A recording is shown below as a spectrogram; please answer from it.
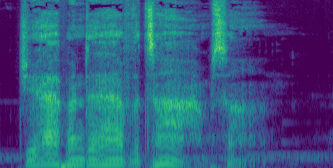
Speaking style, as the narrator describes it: he asked in a smooth voice

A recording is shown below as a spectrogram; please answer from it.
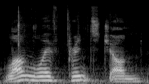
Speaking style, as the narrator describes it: cried Tuck

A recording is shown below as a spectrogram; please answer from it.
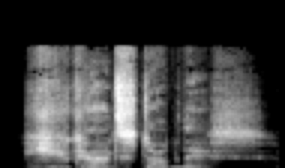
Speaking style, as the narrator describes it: Reyes sneered, his voice echoing with the power of the veil

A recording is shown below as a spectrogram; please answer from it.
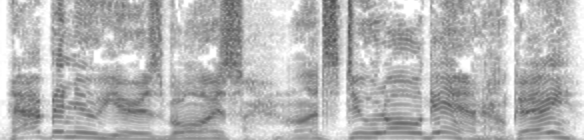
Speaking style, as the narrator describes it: hollered

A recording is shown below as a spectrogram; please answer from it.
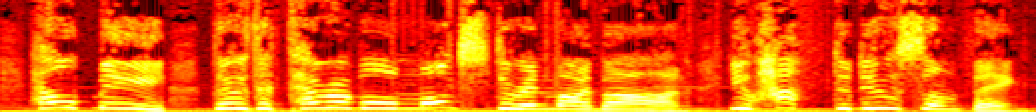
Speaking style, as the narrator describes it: he's screaming and he's crying

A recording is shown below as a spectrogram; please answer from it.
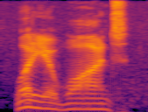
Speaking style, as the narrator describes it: he asked in a gruff voice that sounded like he had been smoking 5 packs a day since he was 12

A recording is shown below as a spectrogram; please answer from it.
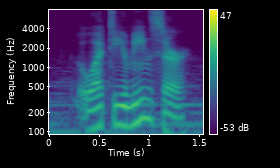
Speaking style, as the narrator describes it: I asked him nervously

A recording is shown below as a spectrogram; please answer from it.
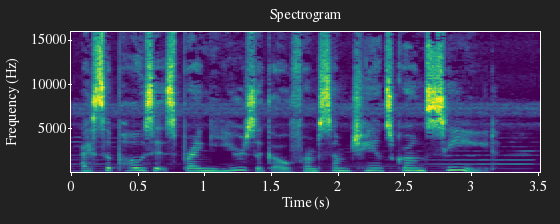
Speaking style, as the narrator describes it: said Anne dreamily

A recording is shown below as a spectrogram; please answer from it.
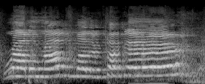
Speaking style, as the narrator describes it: And yell

